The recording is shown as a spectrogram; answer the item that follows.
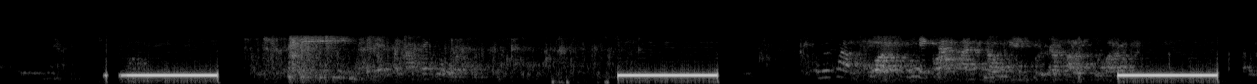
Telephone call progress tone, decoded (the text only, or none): ringback tone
